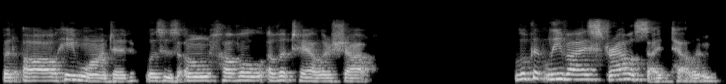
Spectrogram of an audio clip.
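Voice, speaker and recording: Casting: a reader playing a blunt old great-grandmother with a German accent, slow and wry, roomy live sound. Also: medium pitch, a little mellow. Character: stern immigrant great-grandmother, woman, old.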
